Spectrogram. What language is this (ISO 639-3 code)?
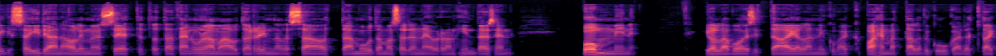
fin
